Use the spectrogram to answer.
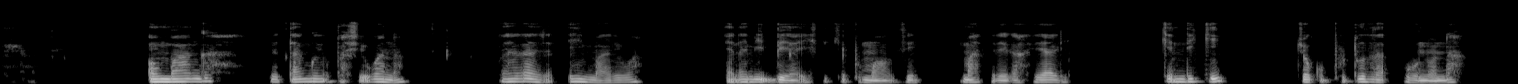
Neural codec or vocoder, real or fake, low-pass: vocoder, 44.1 kHz, 80 mel bands, Vocos; fake; 7.2 kHz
